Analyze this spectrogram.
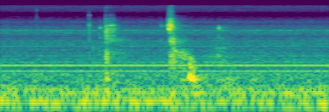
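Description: A young woman makes kissing sounds with her lips.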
